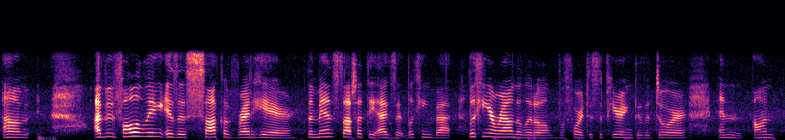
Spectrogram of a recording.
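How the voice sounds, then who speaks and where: Bright-voiced woman reading a story aloud. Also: on the high side, normal speed. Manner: reads in a lively way, often stumbling and correcting herself. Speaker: streamer reading a visual novel aloud. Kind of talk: first-person story narration on stream. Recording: slightly dull with faint noise.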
